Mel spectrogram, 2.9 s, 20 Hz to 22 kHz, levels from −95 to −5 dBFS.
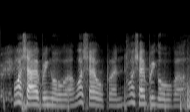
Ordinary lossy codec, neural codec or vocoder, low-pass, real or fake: none; vocoder, 22.05 kHz, 80 mel bands, Vocos; 7.2 kHz; fake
